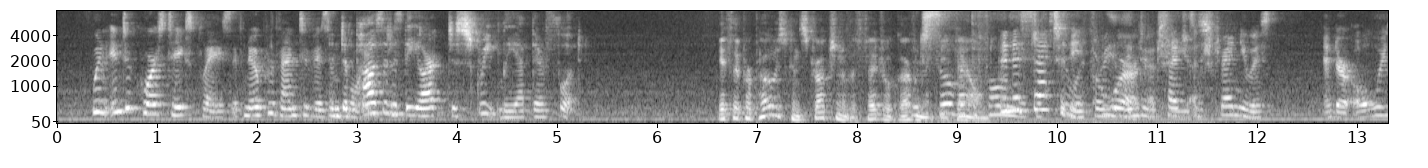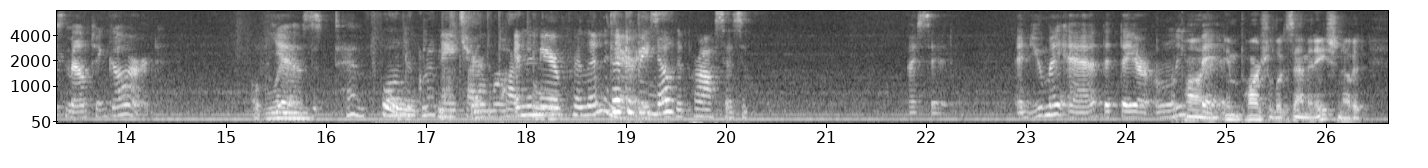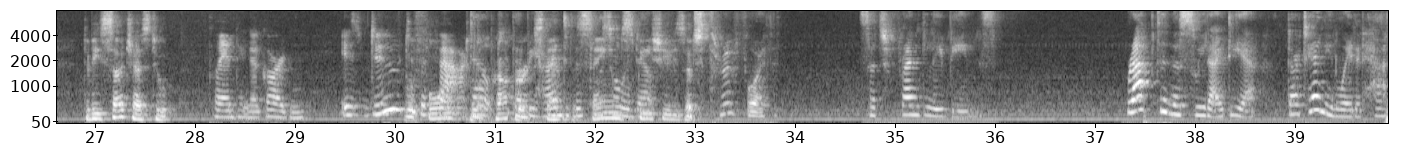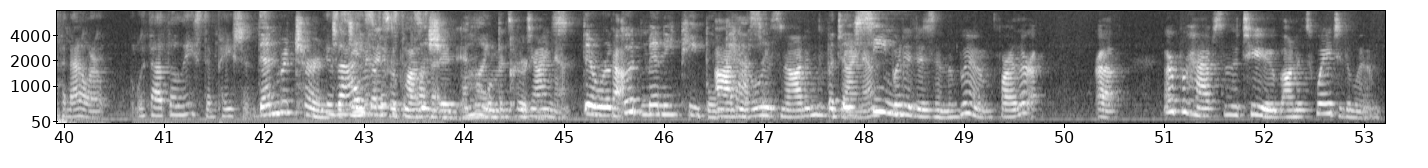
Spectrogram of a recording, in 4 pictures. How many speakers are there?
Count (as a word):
seven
